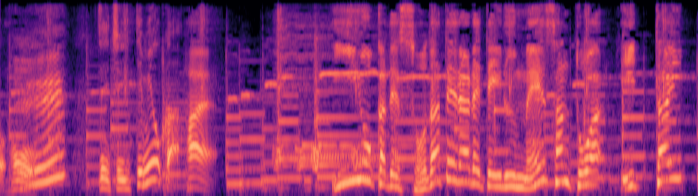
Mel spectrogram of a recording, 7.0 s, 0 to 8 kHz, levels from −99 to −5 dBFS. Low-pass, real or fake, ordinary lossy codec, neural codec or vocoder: 7.2 kHz; real; none; none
